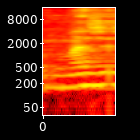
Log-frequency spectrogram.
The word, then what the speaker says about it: MATZ: The "MAT" in MATZ is pronounced with a "d".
